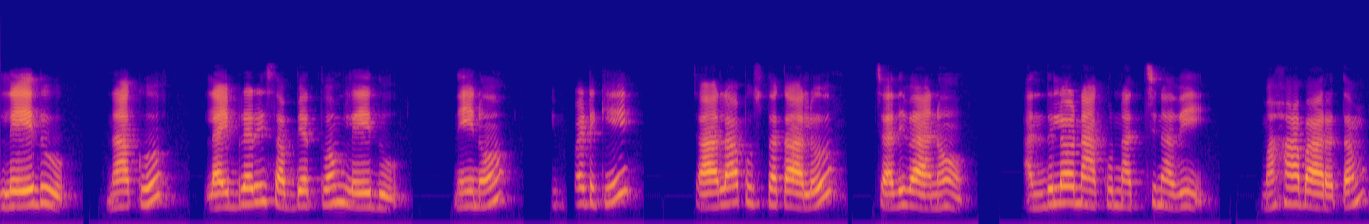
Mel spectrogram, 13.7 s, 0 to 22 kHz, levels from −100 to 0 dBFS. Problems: none marked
